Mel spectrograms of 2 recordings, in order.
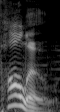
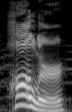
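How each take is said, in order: First: The word ends with an 'oh' sound. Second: The word ends with an 'er' sound. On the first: This is the standard way the station wanted. "instead of hollow" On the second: This is the local Eastern Kentucky way of saying it. "I said holler instead of hollow"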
